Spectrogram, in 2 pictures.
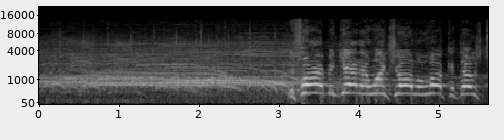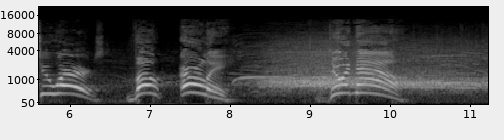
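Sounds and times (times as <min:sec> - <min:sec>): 
large crowd cheering and shouting: 0:00.0 - 0:04.7, 0:08.0 - 0:11.2
speech: 0:03.1 - 0:08.1, 0:09.1 - 0:10.2.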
